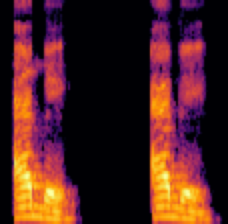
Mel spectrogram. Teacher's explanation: Kemudian ketika sukun dipantulkan ab enggak perlu ditahan ab.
